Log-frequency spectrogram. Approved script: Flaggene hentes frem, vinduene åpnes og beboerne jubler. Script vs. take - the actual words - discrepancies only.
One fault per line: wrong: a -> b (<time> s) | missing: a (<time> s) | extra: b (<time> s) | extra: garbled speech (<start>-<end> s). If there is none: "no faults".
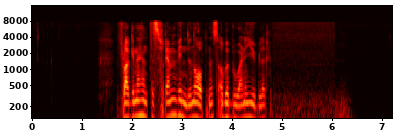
no faults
